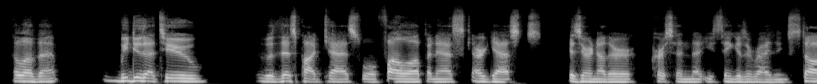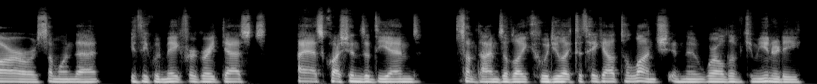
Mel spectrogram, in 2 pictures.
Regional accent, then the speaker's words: Long Island, New York, United States; I grew up Jewish. I struggled a lot with it in a town that was, had a ton of Jews in Long Island and New York

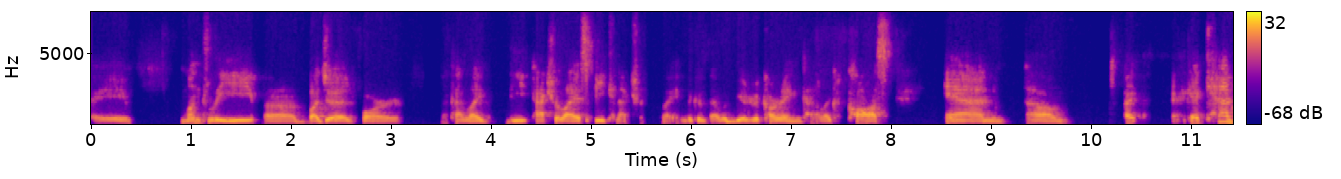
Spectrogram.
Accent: Rawalpindi, Punjab, Pakistan; moved away; I was a teenager. I was living in Pakistan, a pretty sleepy town even within Pakistan. It's called Rawalpindi.

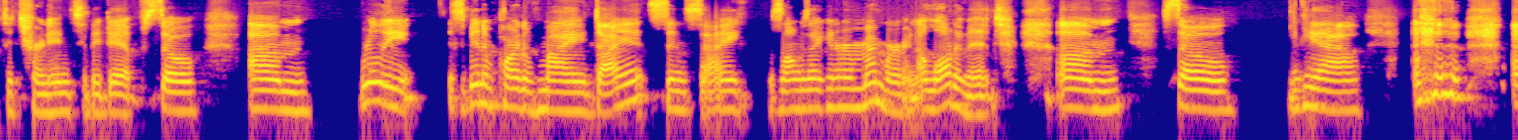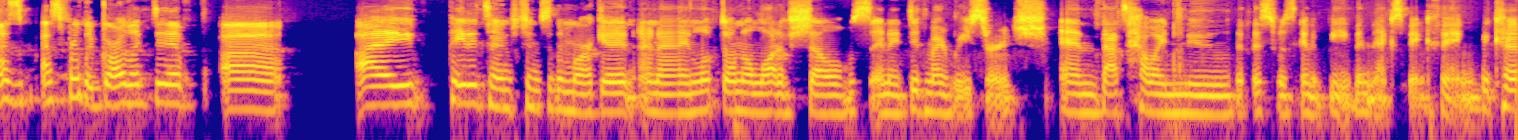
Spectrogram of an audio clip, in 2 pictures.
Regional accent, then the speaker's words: San Jose, California, United States; I grew up in South San Jose, and it was just 20 minutes north of Gilroy

